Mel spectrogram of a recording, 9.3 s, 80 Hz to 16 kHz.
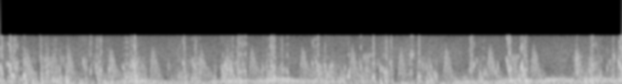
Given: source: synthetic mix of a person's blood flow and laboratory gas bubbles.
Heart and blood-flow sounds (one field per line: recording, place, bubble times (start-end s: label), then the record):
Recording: Doppler ultrasound of blood flow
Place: subclavian vein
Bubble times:
0.00-1.07 s: bubbles
1.17-1.73 s: bubbles
1.82-2.23 s: bubbles
2.51-3.05 s: bubbles
3.19-3.26 s: bubbles
3.30-3.74 s: bubbles
3.91-4.36 s: bubbles
4.66-5.28 s: bubbles
5.38-5.92 s: bubbles
6.11-6.59 s: bubbles
7.04-7.50 s: bubbles
7.54-7.99 s: bubbles
8.40-9.04 s: bubbles
9.07-9.34 s: bubbles
From the record:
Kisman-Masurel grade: 342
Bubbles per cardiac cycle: rolling drumbeat, 9 or more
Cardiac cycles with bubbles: 100%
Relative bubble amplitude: moderate (0.250 to 0.450)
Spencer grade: 3 (all of the cardiac periods contain showers or single bubble signals, but not dominating or overriding the cardiac motion signals)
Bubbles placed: anywhere in the cardiac cycle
